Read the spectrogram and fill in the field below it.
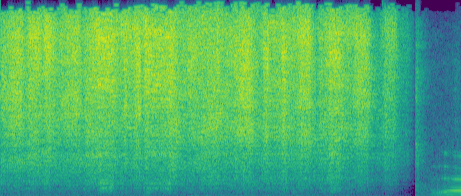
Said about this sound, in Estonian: peale talla puhastamist jätkame siis vastavalt sellele pealismaterjalile, kas täiskäsipesuga või siis, kui materjal on selline natukene auru kannatav või niiskust kannatav, siis me jätkame ka selle auru, auru puhastamisega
